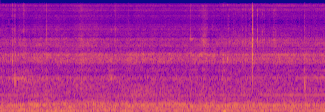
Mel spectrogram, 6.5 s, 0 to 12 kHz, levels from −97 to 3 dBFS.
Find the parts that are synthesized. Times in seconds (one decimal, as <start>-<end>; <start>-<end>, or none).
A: 0.4-4.3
